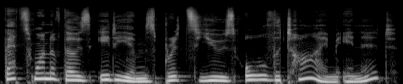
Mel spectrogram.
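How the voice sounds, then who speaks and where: Slow, mellow woman narrating. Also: mid-range voice, very animated. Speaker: English teacher narrating a story. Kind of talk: scripted first-person story narration.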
